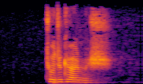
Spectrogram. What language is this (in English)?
Turkish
